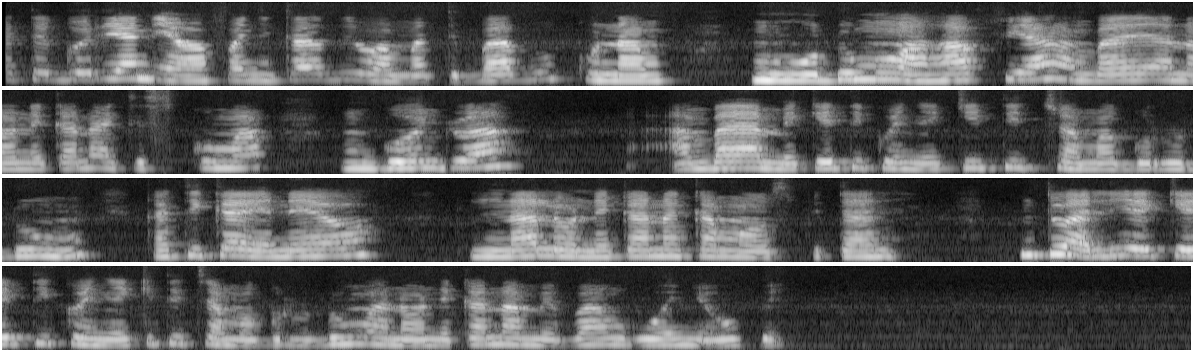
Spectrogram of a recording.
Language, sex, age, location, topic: Swahili, female, 25-35, Nairobi, health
